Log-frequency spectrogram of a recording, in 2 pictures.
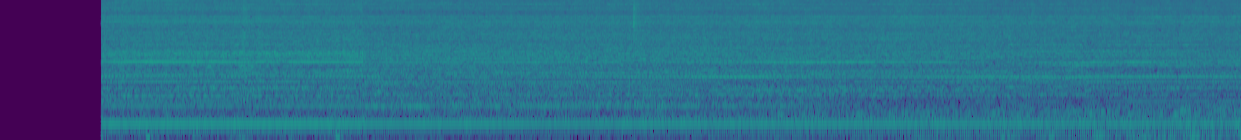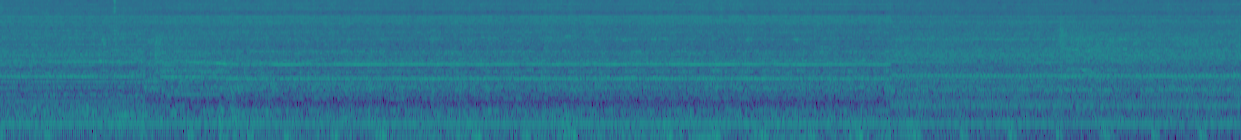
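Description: An electric sign hums steadily.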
